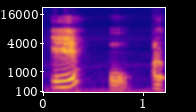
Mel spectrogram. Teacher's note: অর্ধবিবৃত ধ্বনি মানে অল্প ওপেন হবে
